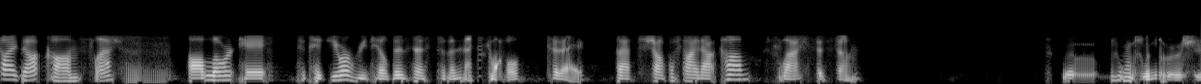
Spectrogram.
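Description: It's a speech clip pushed through the Codec 2 vocoder at about 1.6 kbit/s, and the damage is heavy throughout. Only pitch, voicing, energy and a spectral envelope survive, so the voice comes back rebuilt from sine waves: buzzy, robotic, with none of the original waveform. From 1.21 to 2.91 s, just before "to take your retail", there's a robotic sound from repeated short buffers, likely from audio arriving too slowly. Most of that stretch is filled with loops of the last bit of sound. That sets a rigid 50 Hz metallic buzz, which fits a 20 ms buffer. Then bit errors on digital voice radio hit from 4.64 to 5.05 s, right after "retail business to the", at roughly 7 percent. Each flipped bit scrambles a whole frame's pitch, level or tone, so it breaks into warbles and bleepy gibberish across what sounds like several frames. A shorter burst of the same bit errors hits from 11.44 to 11.68 s, at around 5 percent.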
